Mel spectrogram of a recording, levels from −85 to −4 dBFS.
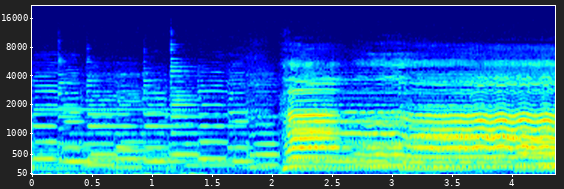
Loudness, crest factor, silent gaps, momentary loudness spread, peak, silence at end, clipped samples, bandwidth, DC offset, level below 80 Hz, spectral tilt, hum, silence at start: -32 LUFS; 18 dB; none; 13 LU; -14 dBFS; 0 s; under 0.1%; 16.5 kHz; under 0.1%; -66 dBFS; -4 dB/octave; none; 0 s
